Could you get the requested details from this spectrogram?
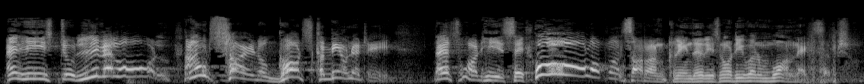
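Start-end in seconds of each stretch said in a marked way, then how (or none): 0.1-6.9 high, loud fervent preaching; impassioned preaching. Acted. Preacher driving home that all are unclean, high fervent shout. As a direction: drive the point home hard.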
